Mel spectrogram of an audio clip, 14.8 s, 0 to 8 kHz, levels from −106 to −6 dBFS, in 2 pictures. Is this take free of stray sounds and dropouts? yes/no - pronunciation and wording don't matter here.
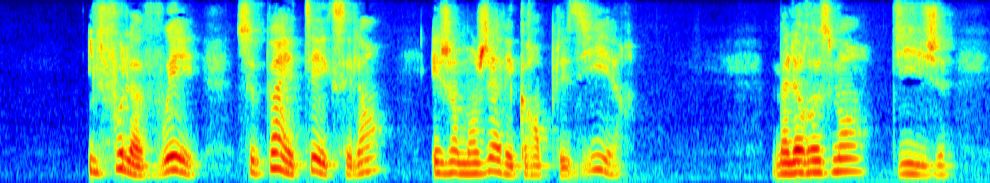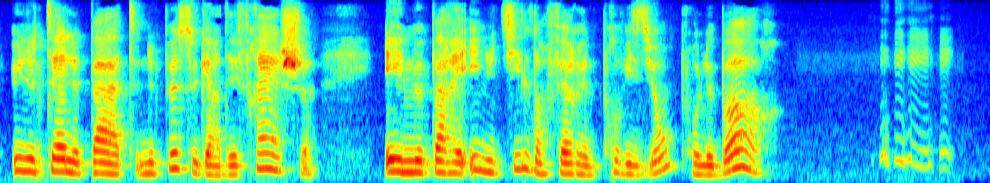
no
